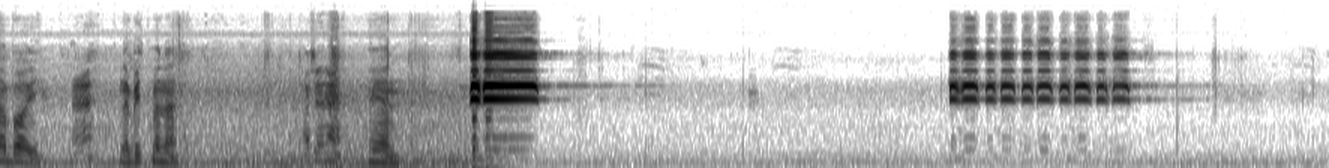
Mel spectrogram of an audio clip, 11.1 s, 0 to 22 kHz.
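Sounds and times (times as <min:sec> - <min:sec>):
handheld whistle short toots: 0:03.9 - 0:04.8, 0:07.9 - 0:09.8.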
